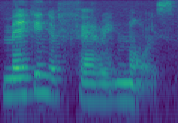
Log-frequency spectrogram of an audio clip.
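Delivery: ordinary delivery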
